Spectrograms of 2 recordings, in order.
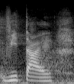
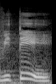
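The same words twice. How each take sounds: First: The word is given a British English pronunciation. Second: The word is given a Spanish pronunciation. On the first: "British English, we call it as vitae" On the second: "bahasa Spain dia orang panggil sebagai vitae"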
